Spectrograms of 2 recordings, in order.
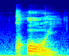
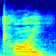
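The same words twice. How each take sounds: First: The word begins with a plain k sound. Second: The word begins with a click sound. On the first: This is how outsiders say the name. The speaker calls it wrong. "Europeans couldn't pronounce the word Koi back in the day, so they call it Koi" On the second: This is how the people themselves say the name. The speaker calls it right. "But their actual tribe is Koi"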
